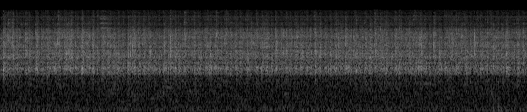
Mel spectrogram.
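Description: Ice rattling inside a metal cocktail shaker being shaken hard, a fast steady rattle that does not break, as the drink is chilled, mixed and aerated.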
